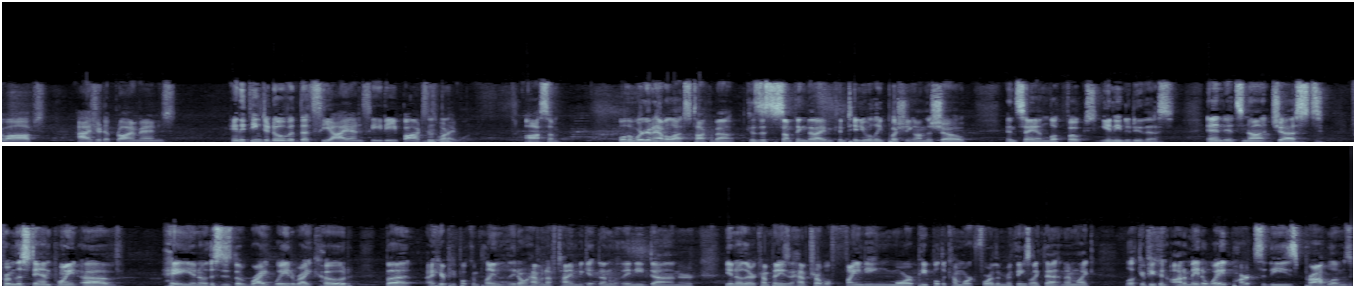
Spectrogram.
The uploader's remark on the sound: LIVE at Microsoft Build. Shure SM58 Microphone. Zoom H6.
